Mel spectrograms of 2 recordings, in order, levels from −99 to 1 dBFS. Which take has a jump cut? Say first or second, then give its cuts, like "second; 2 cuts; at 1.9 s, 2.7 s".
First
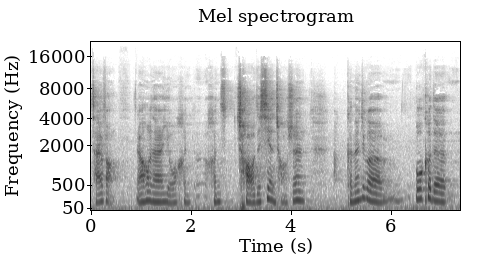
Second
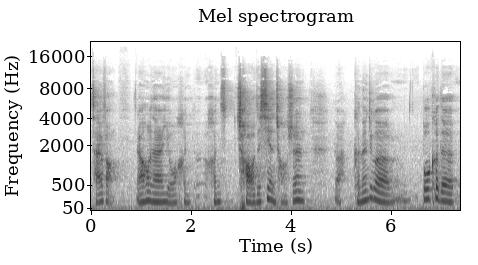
first; 1 cut; at 4.8 s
